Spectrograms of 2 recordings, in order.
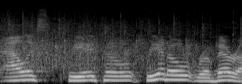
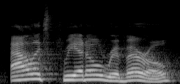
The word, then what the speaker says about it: Alex Prieto Rivero: We have Alex Prieto Rivero. I said it right. Alex Prieto Rivero.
